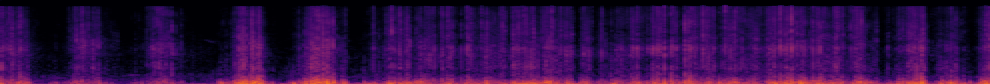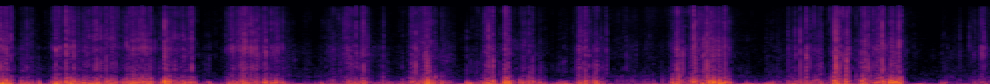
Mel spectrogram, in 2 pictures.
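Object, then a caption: Coarse foam sponge. A coarse orange foam sponge, held in both hands, is scratched with long nails. It makes a steady, deep, crunchy rasping in rapid strokes with brief pauses between bursts. The sound sits almost entirely in the low end with very little high content.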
